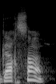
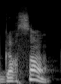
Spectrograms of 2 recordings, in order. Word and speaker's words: garçon: In French, for example, the C with a little hook underneath, whatever it's called, I don't remember, is used to denounce the sound S. So, like in the word garçon, it's spelled G-A-R-C-D, as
